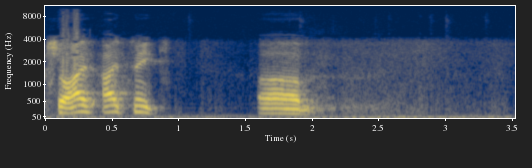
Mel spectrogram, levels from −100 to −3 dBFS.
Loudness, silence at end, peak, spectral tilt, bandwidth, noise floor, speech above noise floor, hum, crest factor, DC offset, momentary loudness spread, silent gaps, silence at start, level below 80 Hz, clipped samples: -18 LUFS; 1.5 s; -2 dBFS; -7.5 dB/octave; 8.4 kHz; -52 dBFS; 36 dB; none; 18 dB; under 0.1%; 12 LU; none; 0 s; -50 dBFS; under 0.1%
